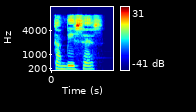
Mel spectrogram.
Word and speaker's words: Cambis: se pronunciaba Levi y cambis que se pronunciaba cambises aquellas caras antiguas y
